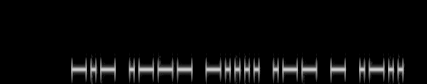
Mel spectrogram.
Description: Morse code, heard as a keyed tone, about 25 wpm, 700 Hz. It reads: KJ6WTL
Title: USA Call Signs - 6 Characters - Repeated 3x - 25wpm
